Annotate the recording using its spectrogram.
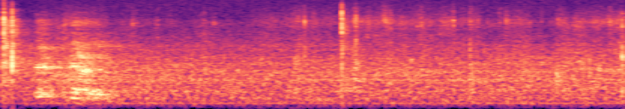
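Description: Quiet room tone in a meeting room with a few sharp, faint clicks, one near the start and one a little past two seconds in, and a brief murmur of a voice just after the start.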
